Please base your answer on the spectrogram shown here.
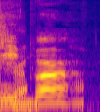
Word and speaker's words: Nipah: that's Nipah. Right. We got the Nipah virus. They're reinstituting airport in the last 18 hours. There have been studies coming out showing that we need airborne protections for the Nipah virus, and they're starting.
